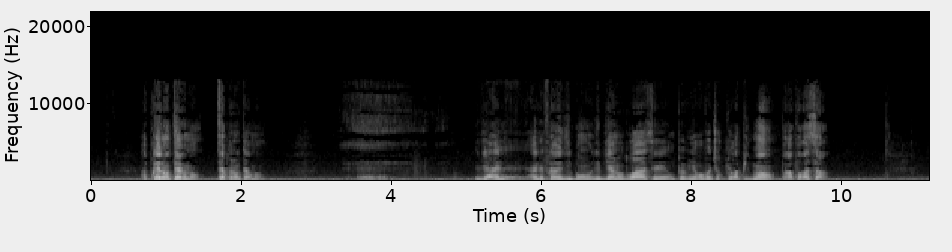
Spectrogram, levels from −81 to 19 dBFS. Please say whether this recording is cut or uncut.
cut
